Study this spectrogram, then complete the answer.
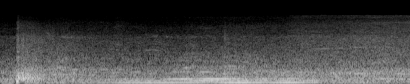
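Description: A bus rumbles past with its engine droning.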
